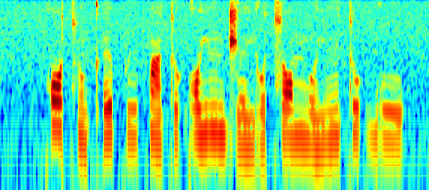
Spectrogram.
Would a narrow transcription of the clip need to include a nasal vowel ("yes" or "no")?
yes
